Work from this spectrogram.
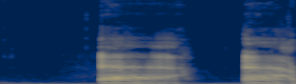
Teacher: Front vowel. Again, your tongue is in the front. Your jaw is all the way open. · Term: famous American sound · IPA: /æ/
